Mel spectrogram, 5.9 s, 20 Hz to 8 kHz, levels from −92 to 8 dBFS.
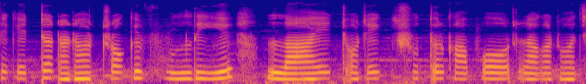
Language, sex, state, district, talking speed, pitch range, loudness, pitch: Bengali, female, Tripura, West Tripura, 125 wpm, 210-225 Hz, -16 LUFS, 215 Hz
